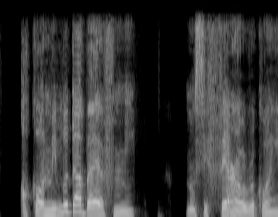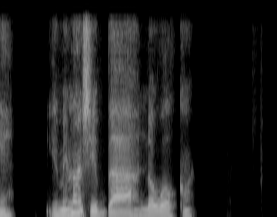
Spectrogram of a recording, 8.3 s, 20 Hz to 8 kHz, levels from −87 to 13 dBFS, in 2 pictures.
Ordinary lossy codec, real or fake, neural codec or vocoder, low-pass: none; fake; codec, 16 kHz, 1.1 kbps, Voila-Tokenizer; 7.2 kHz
